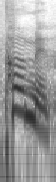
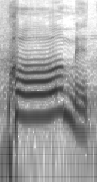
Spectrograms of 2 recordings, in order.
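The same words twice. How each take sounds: First: The stress is on the second syllable. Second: The stress is on the first syllable. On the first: It means to allow something. "stress will be marked on the second syllable if it is a verb" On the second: It names a document giving permission. "If it is a noun, stress will be marked on the first syllable"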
